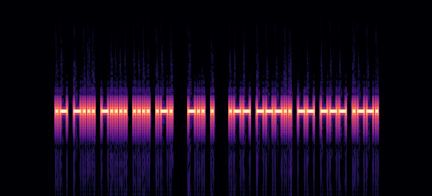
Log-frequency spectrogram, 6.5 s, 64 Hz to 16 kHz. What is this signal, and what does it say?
Morse code, heard as a keyed tone, about 36 wpm, 700 Hz. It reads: AB6HR DE W8MOP
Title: USA Callsign DE Callsign - 5 Characters - 35wpm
